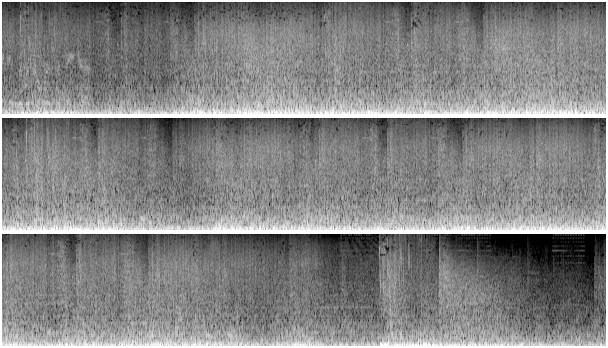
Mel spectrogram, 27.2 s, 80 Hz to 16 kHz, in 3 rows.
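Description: Heavy booming explosions of destroyed mechs in MechWarrior 5 combat roll almost continuously, loud and dense with rumbling low-end bursts, plus a brief voice near the end.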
